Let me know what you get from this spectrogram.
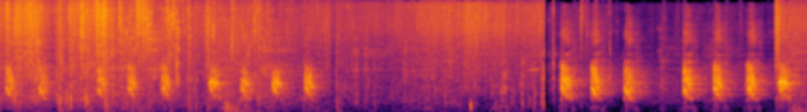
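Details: Ektoras, a one-year-old Labrador Retriever training for search and rescue in open field and rubble near Thessaloniki, barks in quick bursts about every half second, pauses for roughly three seconds, then resumes with a faster series of sharp barks.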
